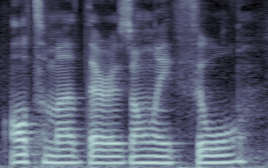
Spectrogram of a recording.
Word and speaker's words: Thule: I read it as Thule, but, you know, as in Yule.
